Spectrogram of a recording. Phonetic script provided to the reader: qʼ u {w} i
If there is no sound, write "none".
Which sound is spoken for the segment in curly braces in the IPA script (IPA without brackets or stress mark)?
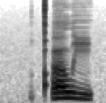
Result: w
